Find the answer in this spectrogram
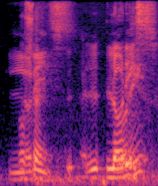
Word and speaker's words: Lloris: ¿Cómo se pronuncia? Lloris.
